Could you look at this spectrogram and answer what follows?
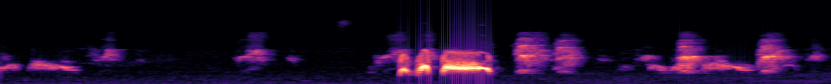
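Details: Spotted dove decoy bird with a strong, lively 'thúc' voice, cooing in short phrases: soft low coos, then a loud burst of rough, throaty coos near five seconds, followed by more broken cooing notes.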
